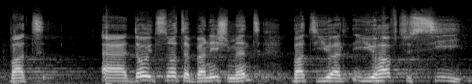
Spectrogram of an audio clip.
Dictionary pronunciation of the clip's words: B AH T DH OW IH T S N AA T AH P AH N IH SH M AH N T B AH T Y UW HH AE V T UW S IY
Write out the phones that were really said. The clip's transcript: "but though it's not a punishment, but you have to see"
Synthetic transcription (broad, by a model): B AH T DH OW IH T S N AA T AH B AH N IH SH M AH N T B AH T Y UW HH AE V T UW S IY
